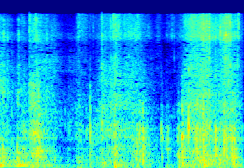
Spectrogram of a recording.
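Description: Hands rummaging inside a cardboard box, rustling and scraping the cardboard flaps and packaging in short, irregular bursts with small knocks.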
